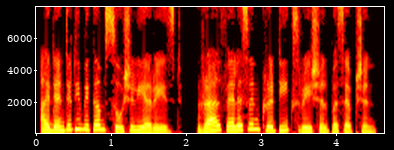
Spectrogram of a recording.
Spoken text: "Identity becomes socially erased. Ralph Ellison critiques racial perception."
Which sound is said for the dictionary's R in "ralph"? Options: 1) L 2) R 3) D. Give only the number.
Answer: 2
